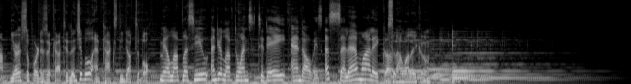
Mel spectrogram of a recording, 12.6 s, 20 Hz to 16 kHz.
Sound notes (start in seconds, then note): 7.3 foreign language; 9.9 gentle music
